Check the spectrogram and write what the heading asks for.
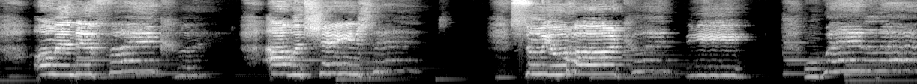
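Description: A woman singing a slow musical-theatre ballad with vibrato, accompanying herself on acoustic guitar. Four sung phrases, each a couple of seconds long, with short breaks between them.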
